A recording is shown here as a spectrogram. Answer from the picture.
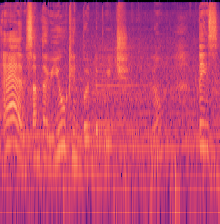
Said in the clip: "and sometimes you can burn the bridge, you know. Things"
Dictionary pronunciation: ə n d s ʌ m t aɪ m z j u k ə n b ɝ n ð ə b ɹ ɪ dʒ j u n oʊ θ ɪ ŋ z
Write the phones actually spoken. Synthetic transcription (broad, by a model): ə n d s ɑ m t aɪ m s j u k ə n b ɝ n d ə b ɹ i tʃ j u n oʊ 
